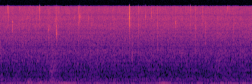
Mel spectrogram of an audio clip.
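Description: Beef shami kababs shallow-frying in hot oil in a non-stick pan: a steady sizzle with scattered small pops and crackles.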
